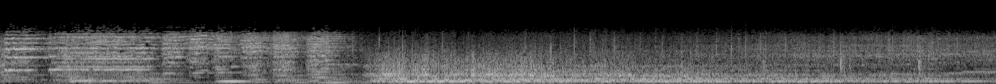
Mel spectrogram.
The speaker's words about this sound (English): The rain was nasty and cold.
